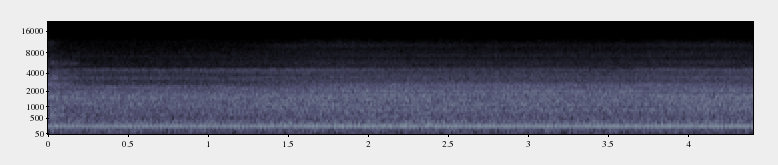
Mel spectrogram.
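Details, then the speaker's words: General Stonewall Jackson radio amplifier, after replacing a capacitor in the power supply on the amp board (not the audio-section caps): faint steady hum and soft hiss with no thumping; the thumping is cured. "all right still got some things to do to it but you can clearly hear there's no thumping that problem has been remedied not by those caps in the audio section unfortunately it was uh something in the power supply a capacitor in the actually on the amp board"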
